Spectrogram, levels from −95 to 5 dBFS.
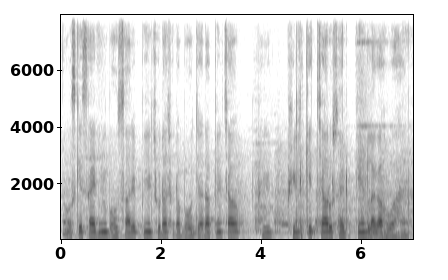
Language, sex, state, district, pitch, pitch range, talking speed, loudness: Hindi, male, Bihar, Madhepura, 150 Hz, 145-150 Hz, 145 wpm, -36 LUFS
